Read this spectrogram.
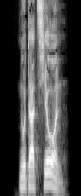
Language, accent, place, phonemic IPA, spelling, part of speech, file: German, Germany, Berlin, /(ˌ)no.taˈtsjoːn/, Notation, noun, De-Notation.ogg
- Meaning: notation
